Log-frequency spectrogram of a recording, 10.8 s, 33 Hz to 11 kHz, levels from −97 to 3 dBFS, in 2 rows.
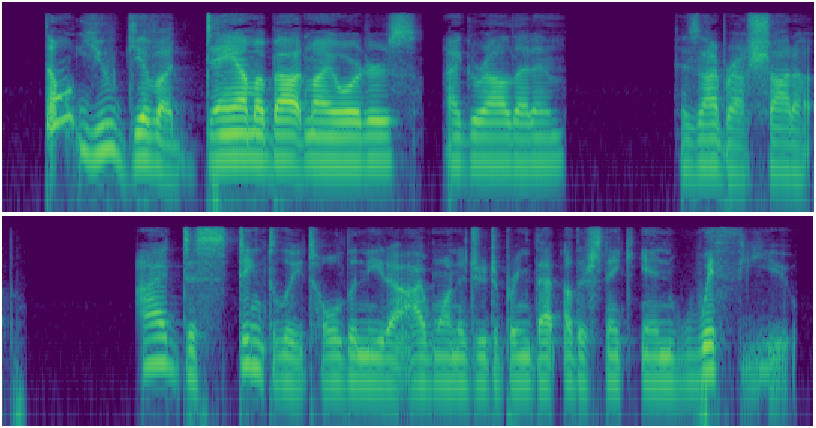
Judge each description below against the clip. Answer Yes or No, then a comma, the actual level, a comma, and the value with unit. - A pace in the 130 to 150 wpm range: No, average, 170 wpm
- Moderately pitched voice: No, low, 130 Hz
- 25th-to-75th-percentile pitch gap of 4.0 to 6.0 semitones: No, average, 3.6 semitones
